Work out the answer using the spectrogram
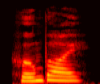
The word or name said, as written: homeboy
